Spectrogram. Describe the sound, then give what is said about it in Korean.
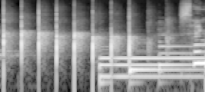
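Sharp hand claps by a radio show host in a steady, even rhythm, roughly four per second, keeping time as a sustained musical accompaniment for a live performance fades in beneath them and the claps gradually blend into the music. “이제 박수와 함성이요. 제가 칩니다.”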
